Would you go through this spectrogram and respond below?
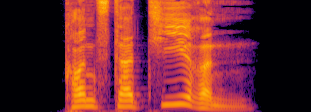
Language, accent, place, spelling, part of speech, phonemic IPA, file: German, Germany, Berlin, konstatieren, verb, /kɔnstaˈtiːʁən/, De-konstatieren.ogg
- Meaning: to state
